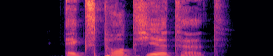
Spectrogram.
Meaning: inflection of exportieren: 1. second-person plural preterite 2. second-person plural subjunctive II
- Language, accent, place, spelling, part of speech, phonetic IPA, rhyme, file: German, Germany, Berlin, exportiertet, verb, [ˌɛkspɔʁˈtiːɐ̯tət], -iːɐ̯tət, De-exportiertet.ogg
